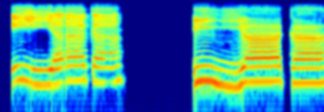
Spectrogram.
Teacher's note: makhrojya itu Tengah lidah bagian pinggir ya kanan kiri yang ditekan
